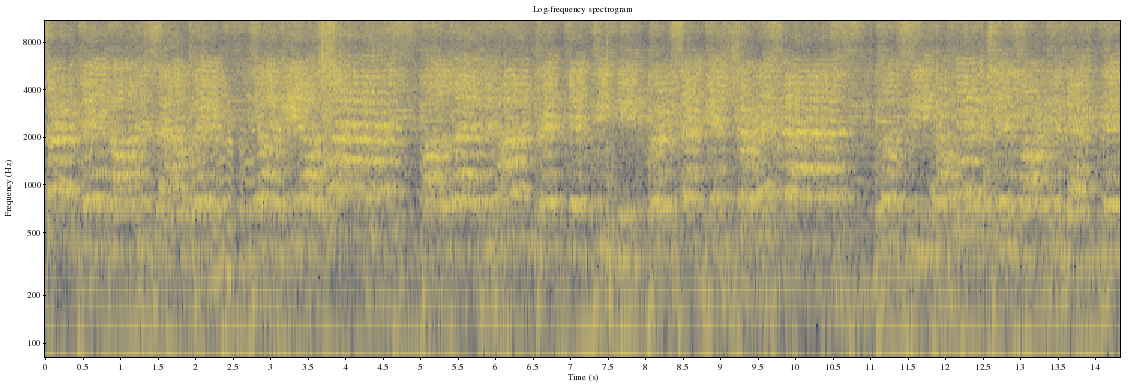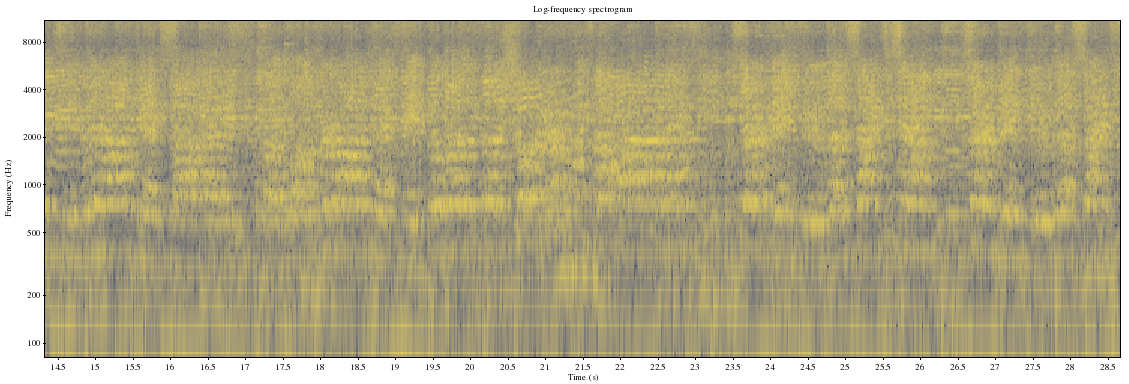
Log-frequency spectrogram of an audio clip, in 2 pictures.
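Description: Children's choir singing a song, with a steady low accompaniment underneath.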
